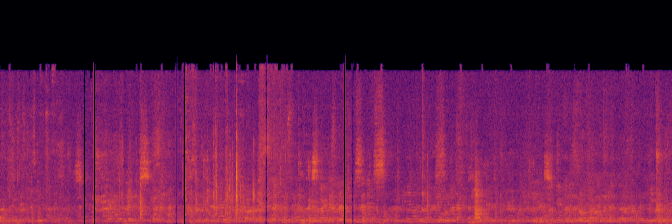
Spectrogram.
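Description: A large group of people sings together in a room with echo.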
